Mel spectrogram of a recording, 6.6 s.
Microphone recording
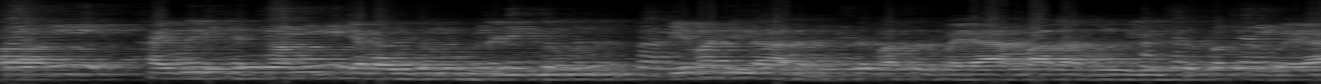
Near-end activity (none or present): present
